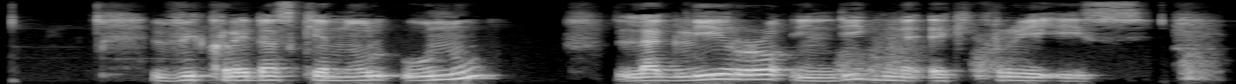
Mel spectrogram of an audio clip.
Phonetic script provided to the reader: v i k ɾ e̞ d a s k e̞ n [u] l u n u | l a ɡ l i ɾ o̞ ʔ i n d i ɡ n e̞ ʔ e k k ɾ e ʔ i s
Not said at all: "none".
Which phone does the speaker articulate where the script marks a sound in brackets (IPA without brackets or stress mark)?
u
